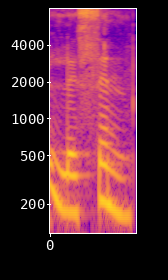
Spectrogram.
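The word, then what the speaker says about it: listen: एस टी ई एन इसे हम पढ़ेंगे लिसन क्या पढ़ेंगे इसे लिसन बहुत से लोग इसे लिसन भी पढ़ते हैं जो टी है ना यहां पर ये साइलेंट रहता है यानी टी का इस्तेमाल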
